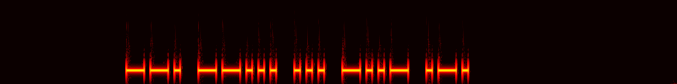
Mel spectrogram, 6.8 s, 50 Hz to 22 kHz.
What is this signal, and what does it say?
Morse code, heard as a keyed tone, about 21 wpm, 700 Hz. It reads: G7SXR
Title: DXCC-100 Call Signs - 5 Characters - 20wpm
